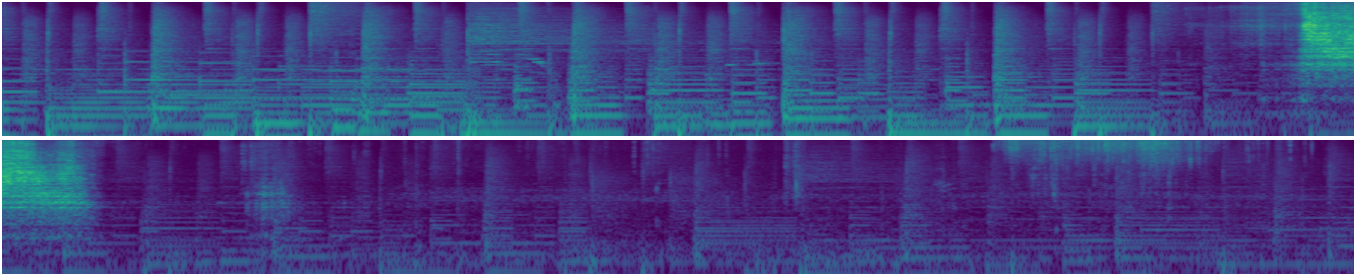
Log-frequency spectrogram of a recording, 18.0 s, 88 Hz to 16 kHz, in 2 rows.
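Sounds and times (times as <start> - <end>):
instrumental music: 0.0 - 18.0
aerosol foam spraying hiss: 8.1 - 9.7.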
